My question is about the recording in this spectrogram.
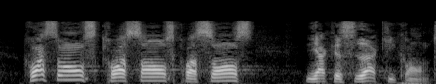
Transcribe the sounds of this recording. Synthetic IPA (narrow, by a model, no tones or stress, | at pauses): kχwasɑ̃ːskχwasɑ̃ːskχwasɑ̃ːs | iniakəsəlakʰikʰɔ̰̃ːt̪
